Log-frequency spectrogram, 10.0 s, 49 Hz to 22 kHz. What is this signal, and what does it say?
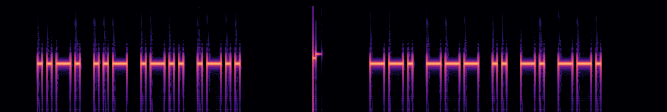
Morse code, heard as a keyed tone, about 17 wpm, 700 Hz. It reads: FULL GOING
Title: Sentences from Top 500 Words - New Word Drill - 17wpm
